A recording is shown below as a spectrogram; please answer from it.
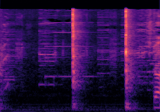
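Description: Lego Mario interactive figure's electronic sound effects: short beeping tones from its small speaker, with sharp plastic clicks as the figure is set down on the bricks, about a second in and again near the end.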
